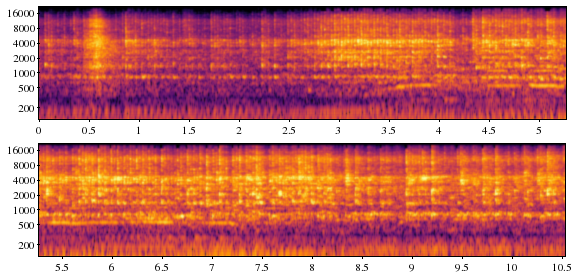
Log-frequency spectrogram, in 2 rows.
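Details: 1942 Farmall H tractor, hand-crank started in the garage after transmission teardown and repair of a scraping/screeching noise and hard reverse shifting, carburetor not yet adjusted: four-cylinder catches and settles into a steady, even beat that picks up slightly and holds; normal running.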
